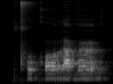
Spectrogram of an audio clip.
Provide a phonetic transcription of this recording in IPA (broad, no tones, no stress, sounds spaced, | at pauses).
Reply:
tʰ o ɡ ʔ ɔ r a ɡ œ ɡ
